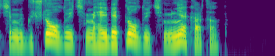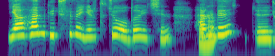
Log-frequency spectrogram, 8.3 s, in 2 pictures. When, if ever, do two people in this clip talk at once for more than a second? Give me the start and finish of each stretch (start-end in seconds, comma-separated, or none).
none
